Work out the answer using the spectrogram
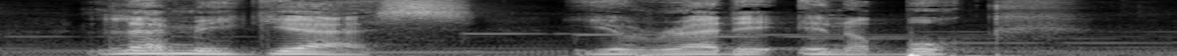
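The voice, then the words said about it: Poorly done put-on accent. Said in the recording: “my accents are terrible”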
